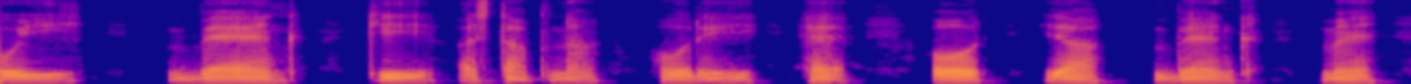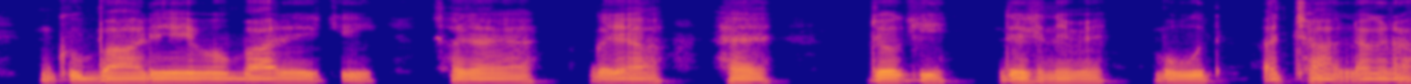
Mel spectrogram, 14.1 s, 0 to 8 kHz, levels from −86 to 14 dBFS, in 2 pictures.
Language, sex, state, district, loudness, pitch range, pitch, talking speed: Hindi, male, Bihar, Jamui, -20 LUFS, 105-115 Hz, 110 Hz, 105 wpm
